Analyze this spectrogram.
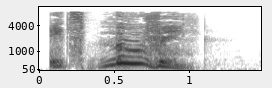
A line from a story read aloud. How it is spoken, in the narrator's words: the captain cried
